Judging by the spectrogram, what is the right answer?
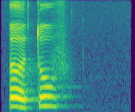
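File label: "ӧтув", Komi, female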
